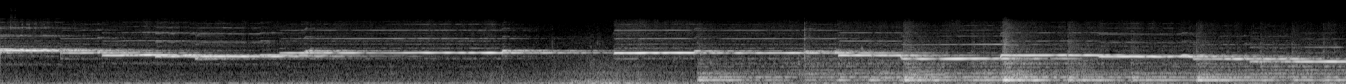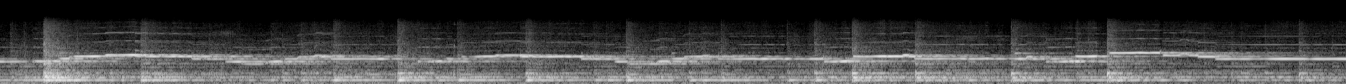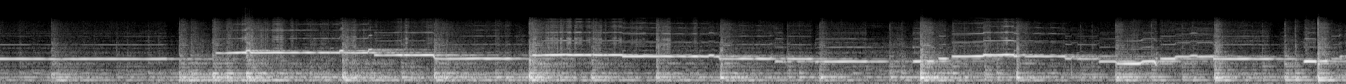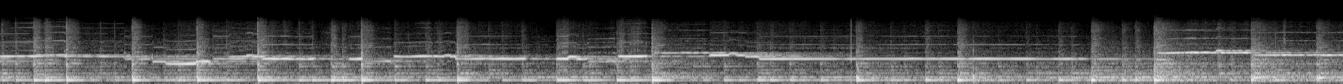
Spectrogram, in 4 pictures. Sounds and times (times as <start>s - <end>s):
Flute: 0.0s - 53.8s
Drum: 6.0s - 53.8s.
